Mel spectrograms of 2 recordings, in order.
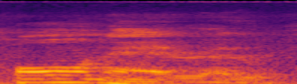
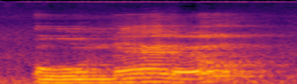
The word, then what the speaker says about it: hornero: She told me you drop the H and it is pronounced oro. There you go. So, Rufus Orro. Now, where does the name come from? Well, Ornero, as I am informed, is Spanish for baker or oven.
